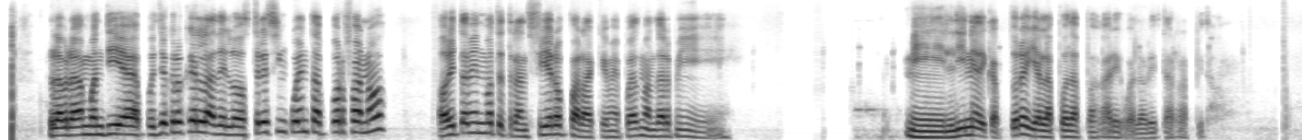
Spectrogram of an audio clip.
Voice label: whatsapp ptt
